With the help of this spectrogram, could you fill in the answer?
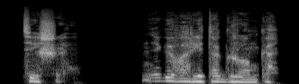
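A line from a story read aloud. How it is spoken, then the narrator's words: Whisper. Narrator (Russian): прошептал он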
